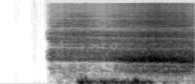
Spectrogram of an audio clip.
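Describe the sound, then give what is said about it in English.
Deep breath drawn in through the nose, starting after a moment of silence as a single soft, airy rush that builds and holds steadily to the end, with no talking. “Another nice deep inhale through your nose. Exhale through your mouth.”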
